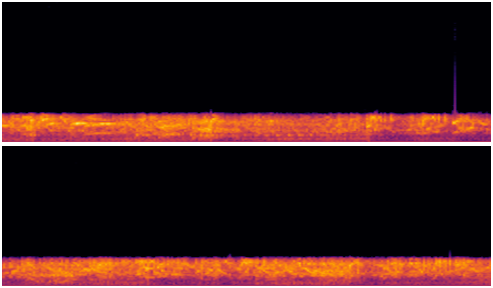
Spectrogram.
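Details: Rainbow lorikeets with musk lorikeets bathing together at an early-morning gathering; a dense, continuous chorus of shrill, screechy squeals and chatter from many birds at once, with a faint low hum underneath.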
